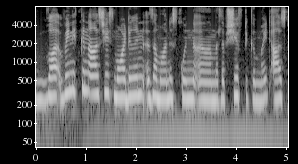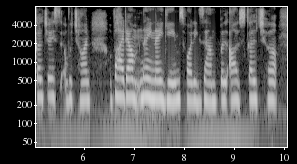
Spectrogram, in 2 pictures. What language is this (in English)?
Kashmiri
